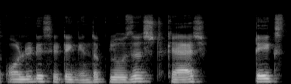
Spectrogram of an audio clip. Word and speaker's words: cache: Those are called caches. It's spelled CACHE and it is said like cache.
